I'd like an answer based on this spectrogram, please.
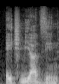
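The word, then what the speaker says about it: Էջմիածին: bedros right there uh the seat of the armenian apostolate church age miyazin in eastern armenian is h miyazin in western armenian which is why it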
